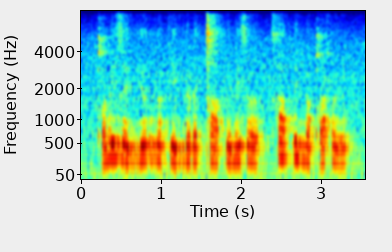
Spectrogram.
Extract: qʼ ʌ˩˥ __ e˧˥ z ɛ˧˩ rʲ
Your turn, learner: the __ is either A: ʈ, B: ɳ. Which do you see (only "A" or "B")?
B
